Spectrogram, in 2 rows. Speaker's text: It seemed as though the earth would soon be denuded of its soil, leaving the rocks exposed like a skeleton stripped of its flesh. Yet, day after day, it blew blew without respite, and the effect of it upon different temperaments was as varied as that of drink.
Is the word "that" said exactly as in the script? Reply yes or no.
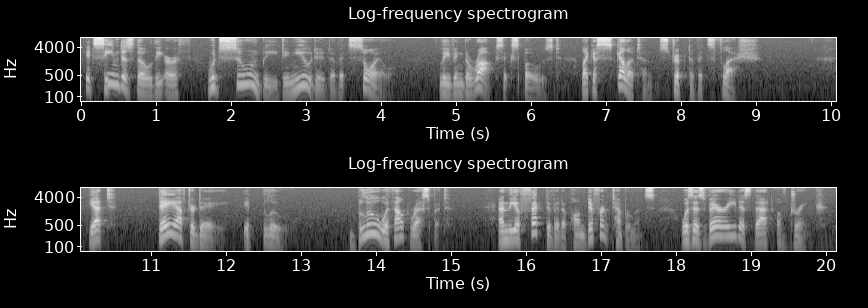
yes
